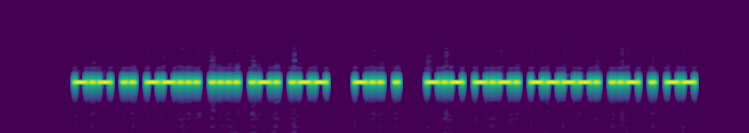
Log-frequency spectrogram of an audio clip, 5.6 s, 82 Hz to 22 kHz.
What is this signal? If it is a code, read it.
Morse code, heard as a keyed tone, about 40 wpm, 700 Hz. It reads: KI7HRW DE KC9UEM
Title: USA Callsign DE Callsign - 6 Characters - 40wpm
